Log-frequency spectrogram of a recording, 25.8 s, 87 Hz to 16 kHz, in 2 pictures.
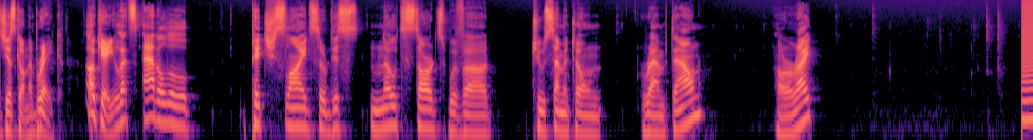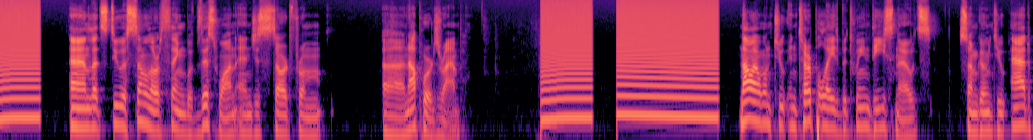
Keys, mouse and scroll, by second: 1.3 ctrl+scroll up 2, 3.8 d, 4.7 click, 6.7-7.9 drag, 10.4 click, 11.1 scroll up 2, 12.4 space, 14.0 click, 15.0 click, 15.9 click, 16.3 click, 18.7 click, 19.0 space, 22.0 space, 25.0 click, 25.6 click.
